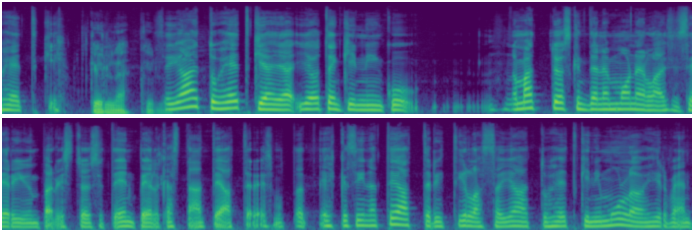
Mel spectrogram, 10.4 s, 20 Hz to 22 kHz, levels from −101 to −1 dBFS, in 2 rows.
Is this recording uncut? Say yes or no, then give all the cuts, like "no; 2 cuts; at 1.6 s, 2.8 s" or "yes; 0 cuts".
yes; 0 cuts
